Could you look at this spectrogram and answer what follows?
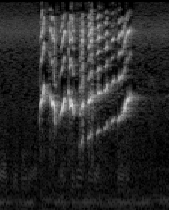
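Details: Oriental magpie-robin singing energetically on a bird-training recording: one phrase of roughly ten rapid, pulsing chirps falling and rising in pitch, ending in a brief upward whistle.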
